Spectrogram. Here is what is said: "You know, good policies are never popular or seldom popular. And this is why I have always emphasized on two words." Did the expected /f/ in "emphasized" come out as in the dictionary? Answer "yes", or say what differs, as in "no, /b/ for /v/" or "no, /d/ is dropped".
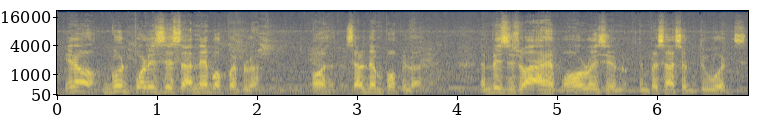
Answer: no, /p/ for /f/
